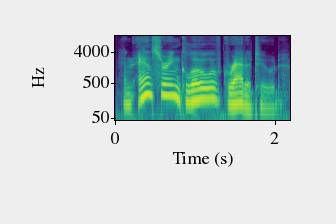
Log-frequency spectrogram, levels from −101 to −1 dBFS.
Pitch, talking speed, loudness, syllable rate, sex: 160 Hz, 135 wpm, -15 LUFS, 5.3 syllables/s, male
